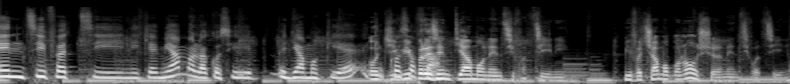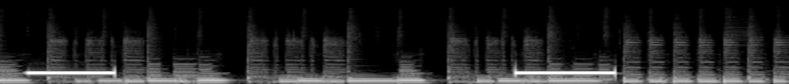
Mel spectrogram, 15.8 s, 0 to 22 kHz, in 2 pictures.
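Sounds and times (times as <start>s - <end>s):
speech: 0.0s - 8.2s
bouncy music: 0.0s - 15.7s
phone ringback tone on an outgoing call: 8.2s - 9.1s, 13.0s - 14.1s.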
